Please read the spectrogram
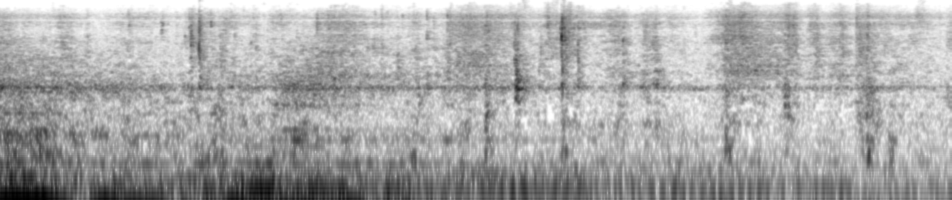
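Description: A cow eating wet mash from a concrete trough: irregular wet slurps and tongue licks against the trough. A low rumble fades out about a second in.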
